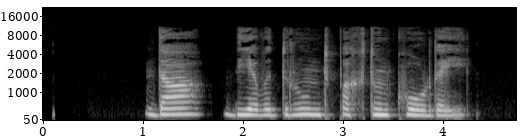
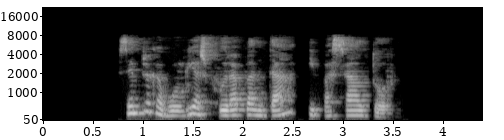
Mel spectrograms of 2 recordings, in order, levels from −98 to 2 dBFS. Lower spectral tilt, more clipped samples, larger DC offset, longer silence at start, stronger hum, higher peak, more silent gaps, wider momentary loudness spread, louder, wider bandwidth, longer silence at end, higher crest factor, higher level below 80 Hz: first, -7.5 dB/octave vs -4 dB/octave; neither; neither; first, 1.05 s vs 0.75 s; neither; about the same, -10 dBFS vs -12 dBFS; about the same, 1.70-1.78 s vs 2.60-2.65 s; about the same, 11 LU vs 9 LU; first, -24 LUFS vs -27 LUFS; first, 10.5 kHz vs 8.2 kHz; second, 0.5 s vs 0.9 s; about the same, 14 dB vs 18 dB; first, -64 dBFS vs -70 dBFS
